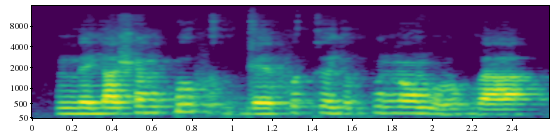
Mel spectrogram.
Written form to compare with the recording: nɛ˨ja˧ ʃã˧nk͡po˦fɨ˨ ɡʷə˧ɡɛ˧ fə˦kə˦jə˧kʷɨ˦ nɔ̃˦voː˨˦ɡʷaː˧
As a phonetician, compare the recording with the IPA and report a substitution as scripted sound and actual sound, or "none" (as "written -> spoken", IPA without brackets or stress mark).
none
